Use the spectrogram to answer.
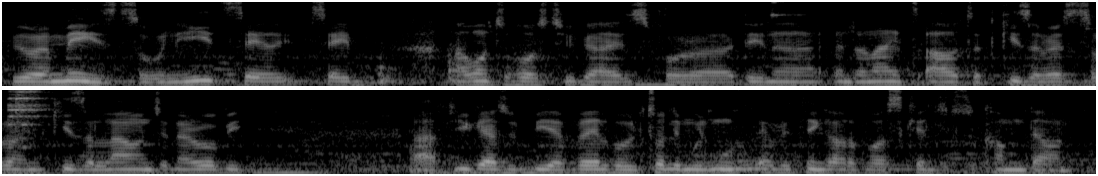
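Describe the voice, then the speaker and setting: A man's voice: medium pitch, monotone, quick pace, heavy background noise. A man in his thirties from Tanzania, a musician being interviewed, talking casually and enthusiastically with many fillers in a restaurant lounge. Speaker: musician guest. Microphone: table mic on stand.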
